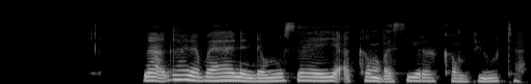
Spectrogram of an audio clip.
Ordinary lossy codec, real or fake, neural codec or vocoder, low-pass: none; fake; autoencoder, 48 kHz, 128 numbers a frame, DAC-VAE, trained on Japanese speech; 7.2 kHz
